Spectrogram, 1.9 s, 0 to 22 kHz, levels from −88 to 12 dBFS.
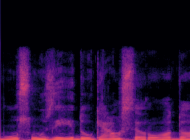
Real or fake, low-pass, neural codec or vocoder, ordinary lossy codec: real; 14.4 kHz; none; AAC, 64 kbps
